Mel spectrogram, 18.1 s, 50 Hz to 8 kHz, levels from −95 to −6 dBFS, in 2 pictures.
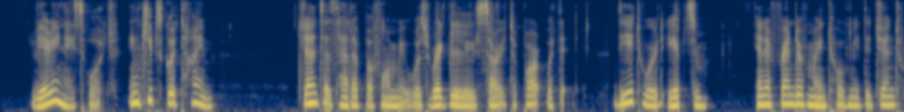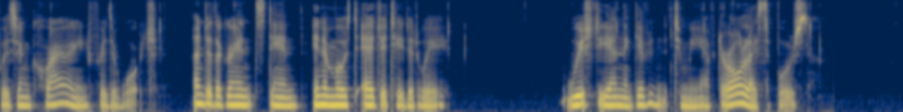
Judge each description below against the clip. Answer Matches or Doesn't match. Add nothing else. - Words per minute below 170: Doesn't match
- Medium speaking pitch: Matches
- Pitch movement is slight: Matches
